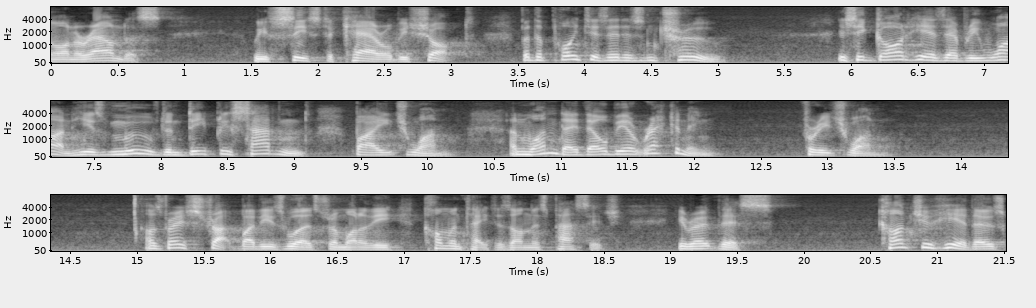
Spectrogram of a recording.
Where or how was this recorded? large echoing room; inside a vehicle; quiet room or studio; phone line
large echoing room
